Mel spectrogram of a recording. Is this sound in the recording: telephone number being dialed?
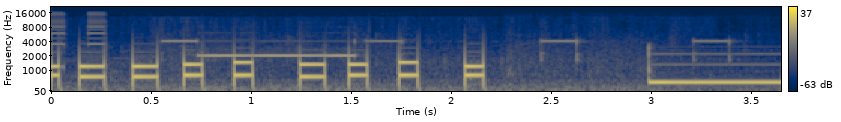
yes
